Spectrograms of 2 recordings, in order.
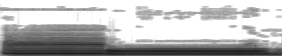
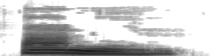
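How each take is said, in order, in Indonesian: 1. Vokal pertama panjang dan m tunggal. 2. Vokal pertama pendek dan m tunggal. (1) "dibaca panjang, a-nya, alifnya dipanjangkan" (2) "Amin dibaca pendek"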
